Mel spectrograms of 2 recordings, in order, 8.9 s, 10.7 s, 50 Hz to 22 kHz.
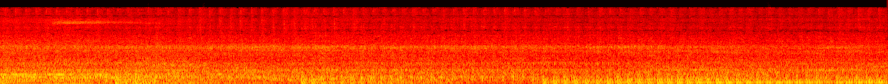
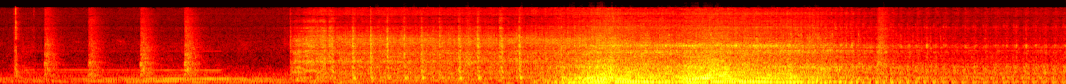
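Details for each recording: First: Honda Revo Fit FI motorcycle after repair (valve clearance 0.10, piston oversize 50; battery weak at 11 V, 10 V cranking), previously hard to start without full throttle: even steady single-cylinder beat at fast idle, no knock or tick; running smoothly. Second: Honda Revo Fit FI motorcycle, kick-start: starter clicks, then engine catches only with wide throttle, revs hard and settles to a rough idle; compression feels very light, as if leaking, causing hard starting.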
